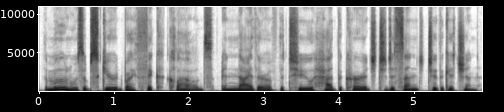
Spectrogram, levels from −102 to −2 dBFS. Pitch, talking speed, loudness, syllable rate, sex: 175 Hz, 205 wpm, -16 LUFS, 4.9 syllables/s, female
